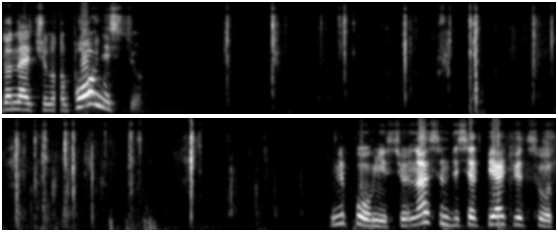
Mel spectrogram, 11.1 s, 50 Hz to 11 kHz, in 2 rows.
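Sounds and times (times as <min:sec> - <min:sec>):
cards being shuffled: 0:02.2 - 0:08.3.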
